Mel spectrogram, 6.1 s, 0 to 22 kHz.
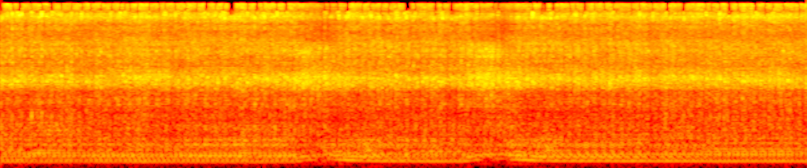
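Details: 1987 Honda Gold Wing GL1200 parts bike, electrical problems, almost out of gas, running after battery charged: loud raspy open-header idle with quick throttle blips, settling back evenly; normal idle, needs strong battery.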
